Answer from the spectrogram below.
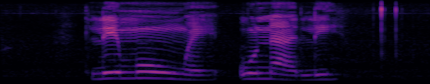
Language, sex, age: Tswana, female, 20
